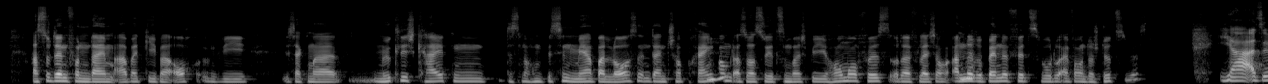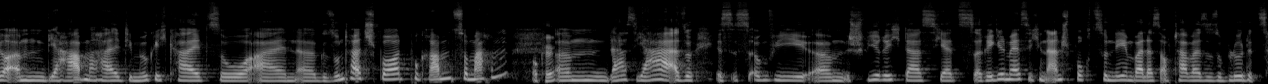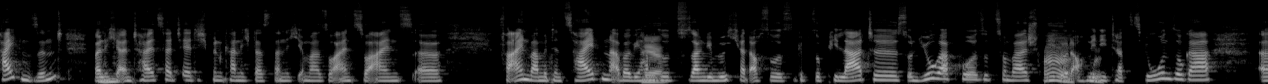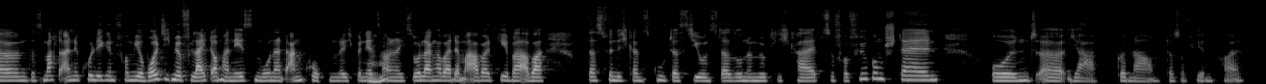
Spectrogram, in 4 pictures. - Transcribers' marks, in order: none
- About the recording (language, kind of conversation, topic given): German, podcast, Wie schaffst du die Balance zwischen Arbeit und Privatleben?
